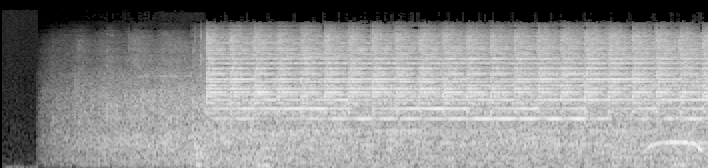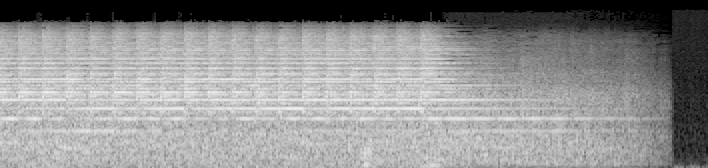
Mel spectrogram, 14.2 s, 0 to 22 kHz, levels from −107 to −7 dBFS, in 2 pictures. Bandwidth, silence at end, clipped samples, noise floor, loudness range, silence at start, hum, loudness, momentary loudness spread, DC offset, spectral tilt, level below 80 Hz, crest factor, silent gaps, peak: 13.5 kHz; 0.6 s; under 0.1%; -51 dBFS; 4 LU; 0.65 s; none; -8 LUFS; 15 LU; under 0.1%; 0 dB/octave; -38 dBFS; 12 dB; none; 0 dBFS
